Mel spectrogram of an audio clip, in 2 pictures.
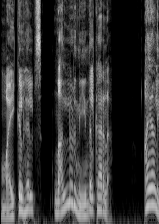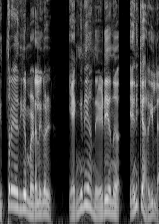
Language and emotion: Malayalam, surprised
